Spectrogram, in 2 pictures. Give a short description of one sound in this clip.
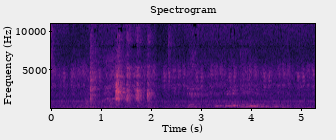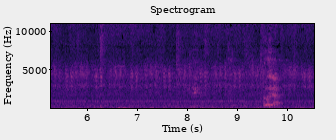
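A man talks to a dog in a friendly voice nearby.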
